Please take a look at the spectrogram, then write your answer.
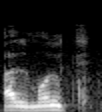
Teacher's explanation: وآتاہ اللہ الملک، ہاں کو لام سے ملاتے ہوئے لام پہ اظہار کریں گے، پھر مل میں بھی لام پہ اظہار ہے اور کاف پہ ہمس ہوگا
